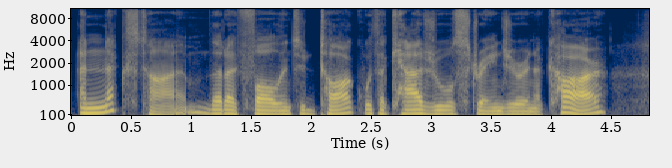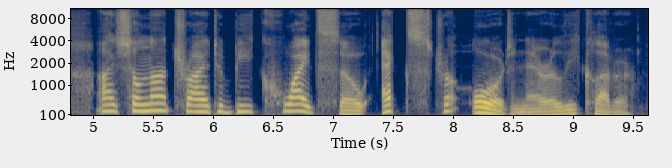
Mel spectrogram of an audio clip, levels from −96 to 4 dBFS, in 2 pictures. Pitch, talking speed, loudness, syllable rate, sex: 135 Hz, 155 wpm, -18 LUFS, 4.0 syllables/s, male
